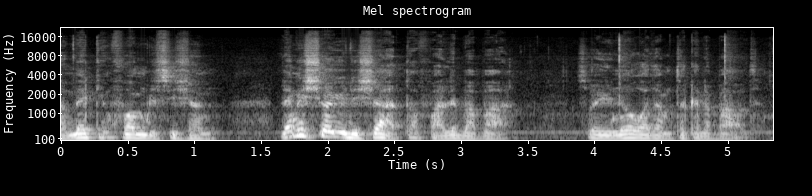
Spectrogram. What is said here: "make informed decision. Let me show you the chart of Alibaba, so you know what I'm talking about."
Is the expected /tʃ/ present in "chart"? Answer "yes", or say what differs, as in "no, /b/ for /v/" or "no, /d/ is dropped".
no, /ʃ/ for /tʃ/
